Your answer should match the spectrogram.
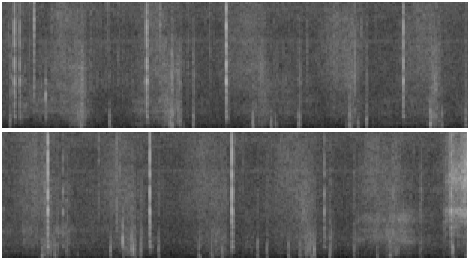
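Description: Footsteps crunching in fresh snow: a continuous run of short, irregular crunches and clicks at walking pace.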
